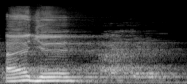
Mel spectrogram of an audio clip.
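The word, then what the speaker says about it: ج: Ja misalkan, ja ini salah. Ja, tapi yang benar ja, aje, bukan aje, ya. Ci salah. Aje, ja, ji, aje. Ya, ingat tidak dikeluarkan udara pada pengucapan huruf ini. Ini yang sering kita salah. Kita mengucapkan aje, ya, ini tidak benar. Yang benar adalah aje, ja, ya.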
